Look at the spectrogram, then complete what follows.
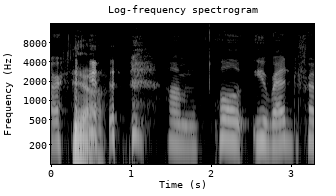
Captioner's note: laughs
